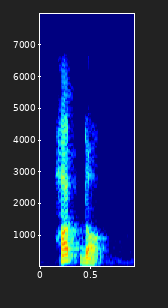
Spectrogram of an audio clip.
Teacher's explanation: Jadi hot tekanannya kuat, dog tekanannya juga kuat. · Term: primary stress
